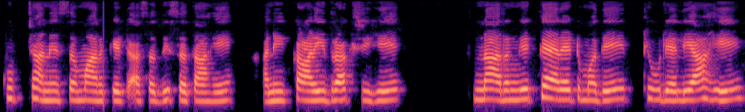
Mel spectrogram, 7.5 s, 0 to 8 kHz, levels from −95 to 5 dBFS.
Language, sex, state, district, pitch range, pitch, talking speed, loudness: Marathi, female, Maharashtra, Pune, 210-235 Hz, 220 Hz, 130 wpm, -17 LUFS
